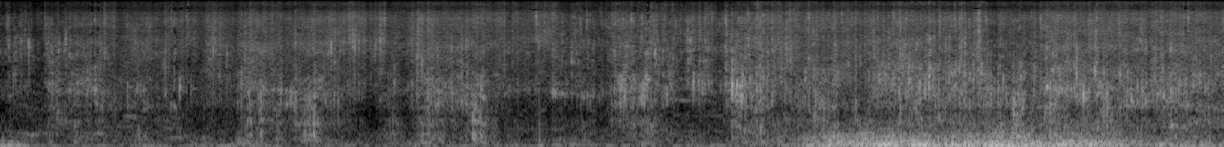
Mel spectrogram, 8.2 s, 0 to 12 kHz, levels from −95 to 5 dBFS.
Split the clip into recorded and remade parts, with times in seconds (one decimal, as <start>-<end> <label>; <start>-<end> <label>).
0.0-0.5 recorded; 0.5-3.7 remade; 3.7-5.1 recorded; 5.1-5.9 remade; 5.9-6.9 recorded; 6.9-8.2 remade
